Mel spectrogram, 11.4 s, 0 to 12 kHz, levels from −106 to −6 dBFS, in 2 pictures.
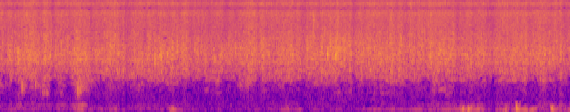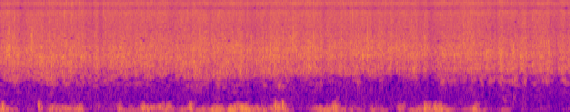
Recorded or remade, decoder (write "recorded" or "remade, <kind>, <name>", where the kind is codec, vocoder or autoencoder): recorded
